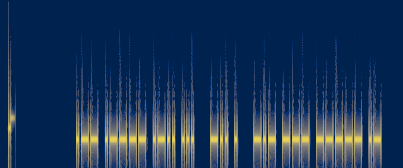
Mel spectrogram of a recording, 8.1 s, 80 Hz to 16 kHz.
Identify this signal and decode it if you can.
Morse code, heard as a keyed tone, about 25 wpm, 700 Hz. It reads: W1LS DE KO0A
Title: USA Callsign DE Callsign - 4 Characters - 25wpm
